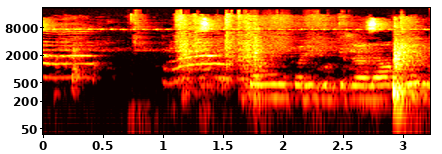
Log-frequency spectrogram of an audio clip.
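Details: Ishu, a female cat that has just given birth to kittens, gives a long, steady, tonal meow indoors, overlapping a woman's worried Tamil speech and faint music.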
